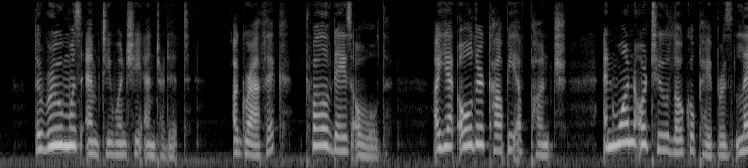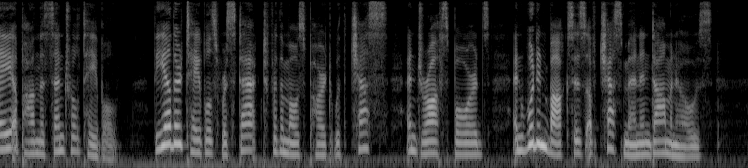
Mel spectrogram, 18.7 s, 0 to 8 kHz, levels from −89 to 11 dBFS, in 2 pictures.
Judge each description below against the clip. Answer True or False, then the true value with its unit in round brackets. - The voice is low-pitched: False (185 Hz)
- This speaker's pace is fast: False (165 wpm)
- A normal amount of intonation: False (7.1 semitones)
